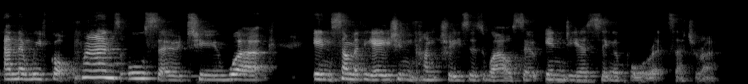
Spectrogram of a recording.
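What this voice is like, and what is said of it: British accent. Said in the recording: “You can tell by my accent that, you know, most of us are actually based in the UK”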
